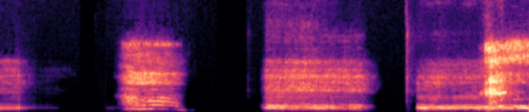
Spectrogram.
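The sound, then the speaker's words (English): A Minions toy fart gun blurts out a series of buzzy, wobbling fart noises, one burst after another with short pauses between, loud with no talking. “The fart gun.”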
